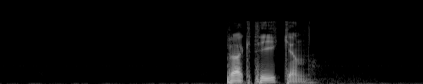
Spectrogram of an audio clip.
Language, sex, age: Swedish, male, 50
